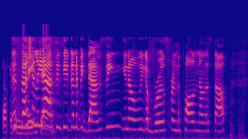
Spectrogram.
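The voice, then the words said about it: Scottish accent. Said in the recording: “damn Scottish accent of yours. I can't understand anything you're saying.”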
